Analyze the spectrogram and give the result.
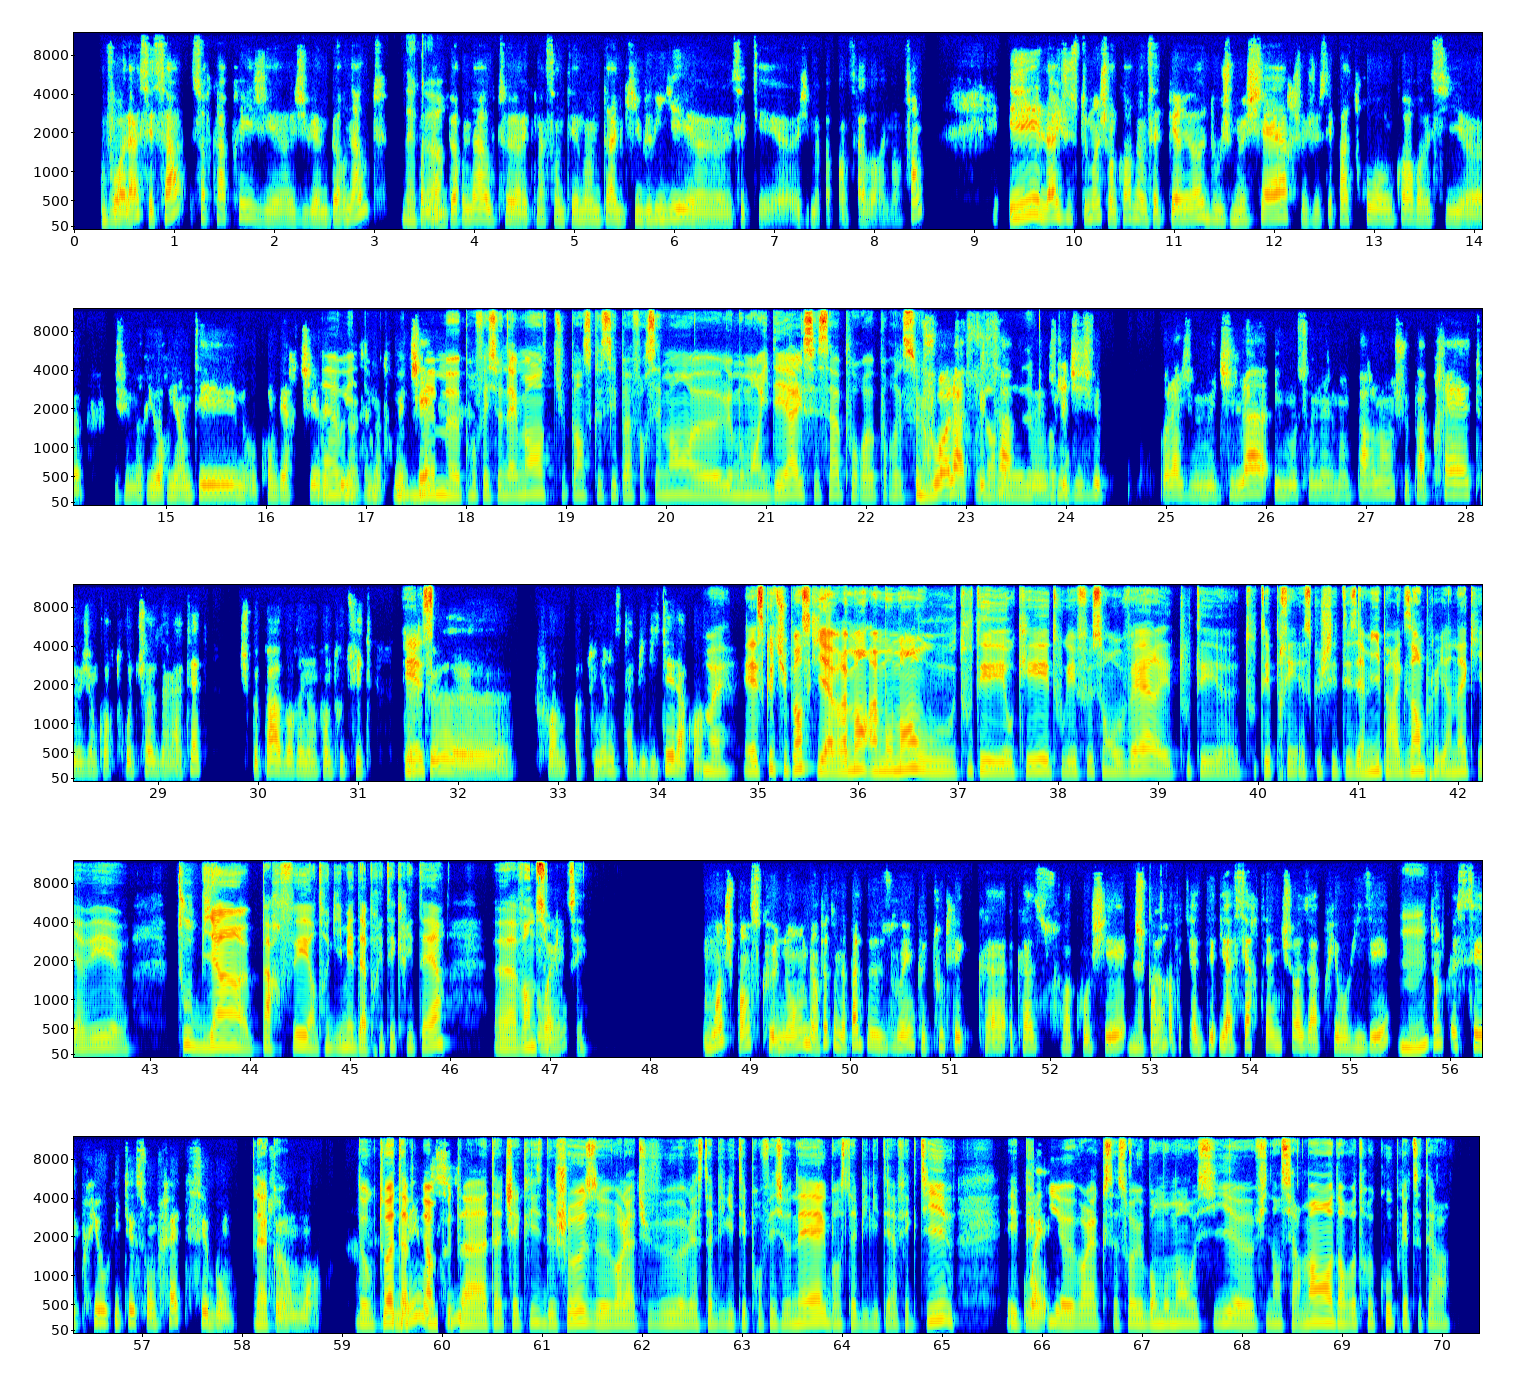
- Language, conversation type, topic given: French, podcast, Quels critères prends-tu en compte avant de décider d’avoir des enfants ?
- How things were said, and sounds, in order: stressed: "Voilà"; in English: "checklist"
